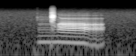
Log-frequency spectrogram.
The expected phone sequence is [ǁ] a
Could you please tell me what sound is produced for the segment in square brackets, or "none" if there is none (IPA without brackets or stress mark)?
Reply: ŋ͡ǁ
